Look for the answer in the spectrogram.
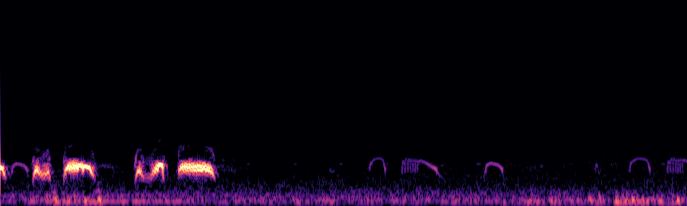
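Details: Malay zebra dove giving a brief burst of clipped, mid-pitched coos in the first two seconds, then fading to faint, soft, arched coo notes against steady low background noise.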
